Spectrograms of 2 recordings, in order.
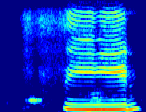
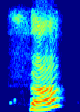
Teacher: सीन में जबान अंदर रहती, सा में जबान दांतों पे आती, सा सीन, सा सीन।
